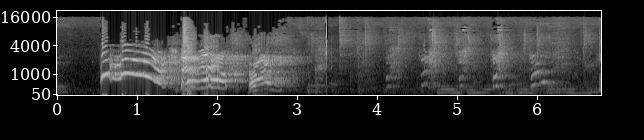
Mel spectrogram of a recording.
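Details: Excited husky before going to the dog park gives a long wavering harmonic howl for about two seconds, then shorter yowling whines repeated roughly every half second beneath a low hum.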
